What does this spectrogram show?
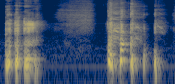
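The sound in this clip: Coughing comes in two rough clusters of several harsh bursts each, separated by a soft breathy pause, fairly loud and with no talk over it.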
